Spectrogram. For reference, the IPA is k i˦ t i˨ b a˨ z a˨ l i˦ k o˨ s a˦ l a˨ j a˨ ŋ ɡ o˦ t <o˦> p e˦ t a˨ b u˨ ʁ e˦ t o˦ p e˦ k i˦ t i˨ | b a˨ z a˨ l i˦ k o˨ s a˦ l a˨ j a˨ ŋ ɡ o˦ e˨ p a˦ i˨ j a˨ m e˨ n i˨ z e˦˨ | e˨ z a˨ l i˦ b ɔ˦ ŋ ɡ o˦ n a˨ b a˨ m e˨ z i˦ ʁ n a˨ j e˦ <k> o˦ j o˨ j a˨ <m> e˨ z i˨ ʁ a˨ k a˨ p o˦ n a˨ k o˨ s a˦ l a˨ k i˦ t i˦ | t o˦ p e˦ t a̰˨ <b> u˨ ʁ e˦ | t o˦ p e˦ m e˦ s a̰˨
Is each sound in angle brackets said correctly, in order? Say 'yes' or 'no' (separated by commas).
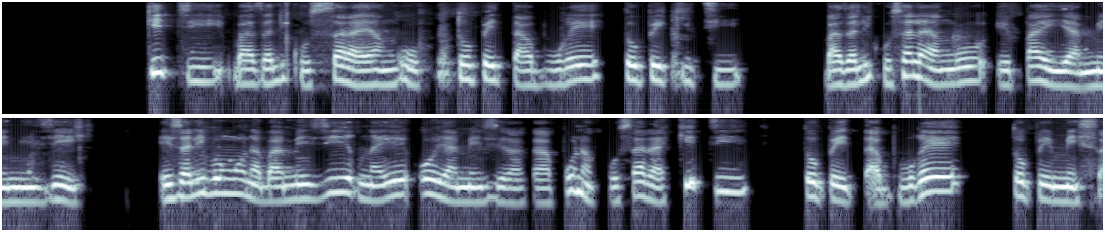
yes, no, yes, yes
